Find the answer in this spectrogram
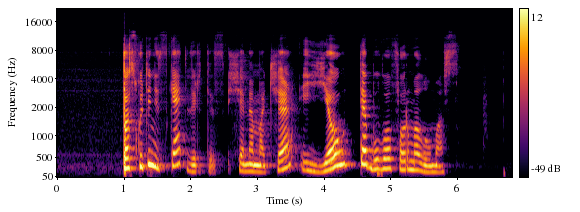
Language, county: Lithuanian, Klaipėda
